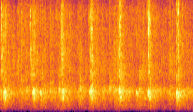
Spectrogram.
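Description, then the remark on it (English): A group applauds, a dense patter of clapping with one sharper clap repeating at a steady, quick rhythm above the rest. No one speaks. “Maybe a little bit of applause.”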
